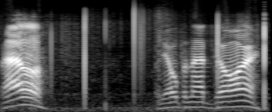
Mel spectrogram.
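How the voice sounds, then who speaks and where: An actor playing a hard, sneering police lieutenant who needles a murder suspect, in 1940s radio mystery style. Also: male voice, mid-range voice, animated, slow, vocal fry. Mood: scornful. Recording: muffled, noisy 1940s radio recording.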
